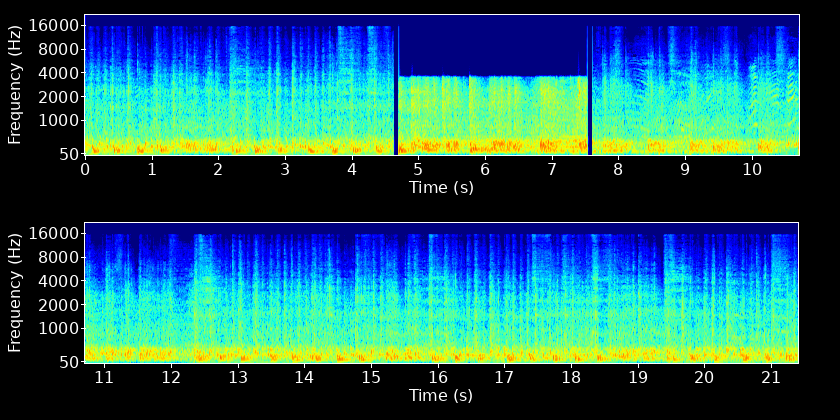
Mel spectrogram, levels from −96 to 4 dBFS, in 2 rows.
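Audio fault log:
4.63–7.61 s, input switched to a poorer device: an 80 ms gap, then boxy sound cut above 3.5 kHz and a level shift of about 5 dB, likely from a different microphone.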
